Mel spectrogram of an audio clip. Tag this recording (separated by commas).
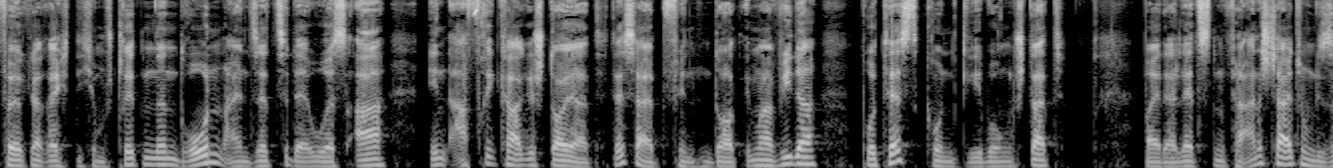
Speech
